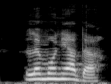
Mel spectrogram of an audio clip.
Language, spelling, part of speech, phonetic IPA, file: Polish, lemoniada, noun, [ˌlɛ̃mɔ̃ˈɲada], Pl-lemoniada.ogg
